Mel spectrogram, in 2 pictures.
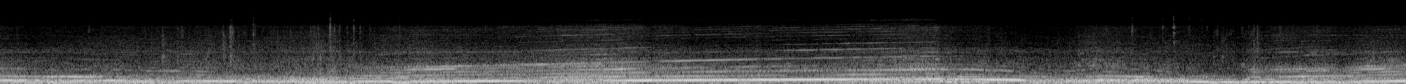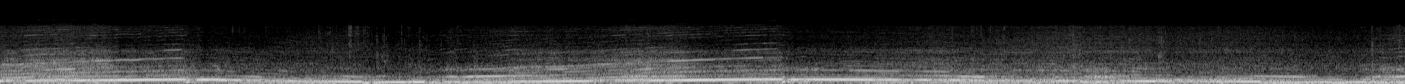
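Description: Lotus Elise engine heard from inside the cabin, revving up under acceleration and falling away as the car slows for corners, several times over, with no break.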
